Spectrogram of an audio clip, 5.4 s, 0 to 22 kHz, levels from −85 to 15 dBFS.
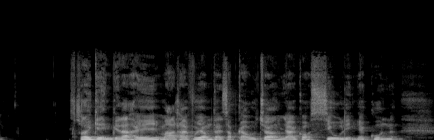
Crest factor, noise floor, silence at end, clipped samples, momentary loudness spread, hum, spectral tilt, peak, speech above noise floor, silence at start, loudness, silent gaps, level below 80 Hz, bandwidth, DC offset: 18 dB; -80 dBFS; 0.4 s; under 0.1%; 8 LU; none; -6.5 dB/octave; -4 dBFS; 59 dB; 0.9 s; -22 LUFS; none; -58 dBFS; 13.5 kHz; under 0.1%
